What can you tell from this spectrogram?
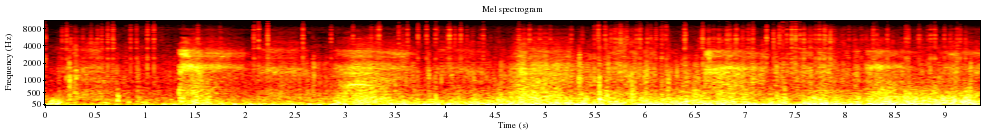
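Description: Rocky Mountain Instinct full-suspension mountain bike rolling fast down a rocky dirt trail, with rapid small clicks and rattles from the bike over the stones and steady wind buffeting the microphone.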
